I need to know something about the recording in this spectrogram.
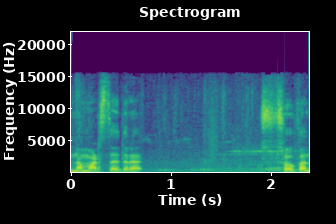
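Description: Male Trichi pigeon cooing: a warbling, wavering coo in the first second, then a lull. It is a courtship coo, given with the tail fanned in display.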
